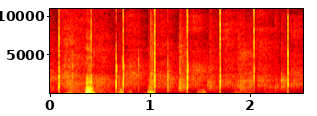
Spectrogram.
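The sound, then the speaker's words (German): Live audience applause at the Tattoo Expo 2023, thin and scattered: a dozen or so sharp, irregular hand claps over a couple of seconds, with voices briefly calling out underneath. “Applaus für euch, schön, dass ihr da seid.”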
